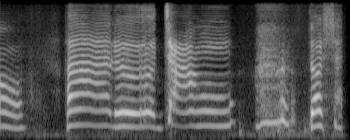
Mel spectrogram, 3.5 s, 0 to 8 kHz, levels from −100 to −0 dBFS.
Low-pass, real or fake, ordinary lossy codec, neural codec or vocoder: 7.2 kHz; fake; none; codec, 16 kHz, 0.9 kbps, LongCat-Audio-Codec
